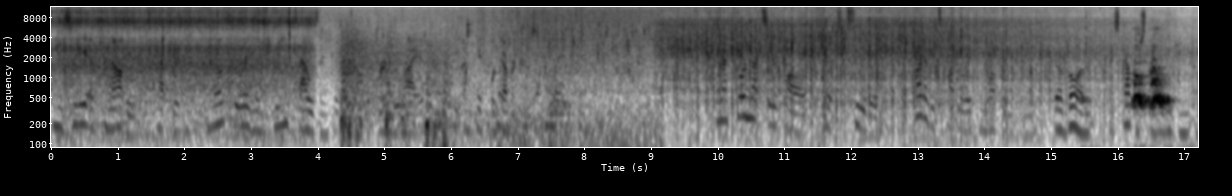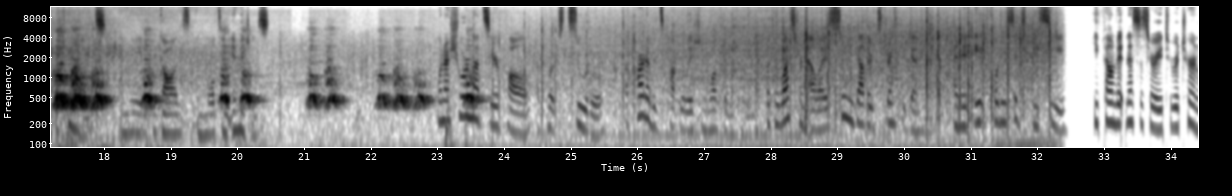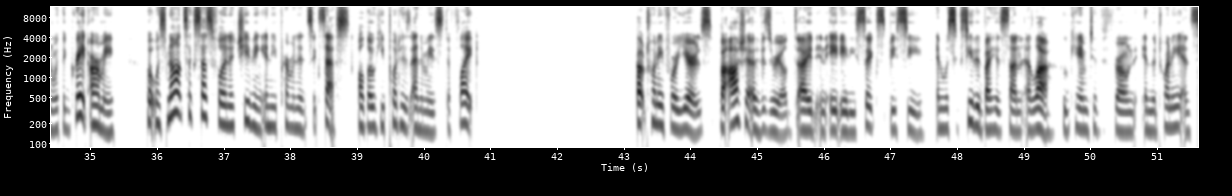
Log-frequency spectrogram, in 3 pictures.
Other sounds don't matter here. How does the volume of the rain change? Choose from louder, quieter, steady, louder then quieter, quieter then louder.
quieter then louder.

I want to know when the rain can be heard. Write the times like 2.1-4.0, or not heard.
0.0-32.5.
